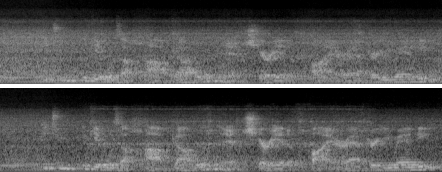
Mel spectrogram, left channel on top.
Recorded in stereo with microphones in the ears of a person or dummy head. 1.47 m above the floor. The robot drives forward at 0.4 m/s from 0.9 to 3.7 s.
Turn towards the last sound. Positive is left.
turn(degrees=-80)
